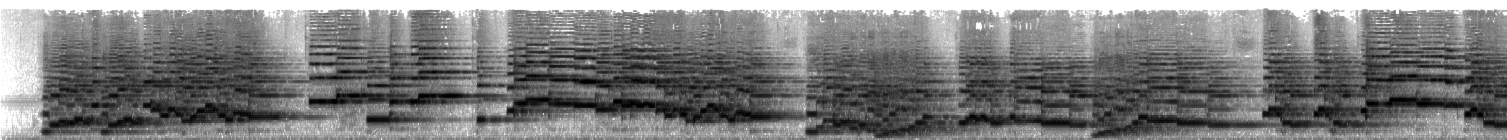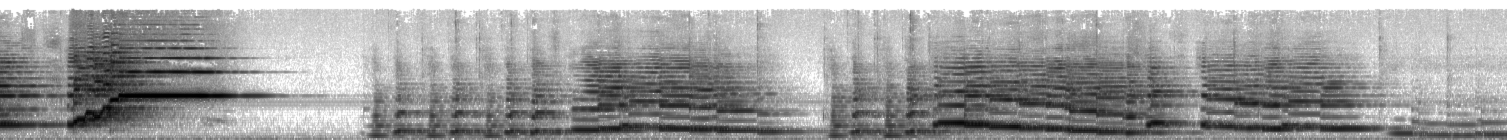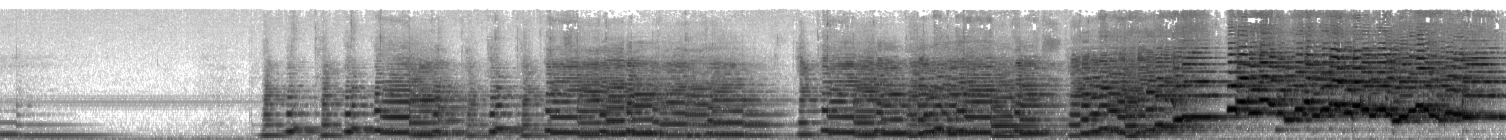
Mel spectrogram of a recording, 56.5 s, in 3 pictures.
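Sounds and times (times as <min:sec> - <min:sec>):
solo clarinet: 0:00.5 - 0:22.5, 0:23.4 - 0:38.9, 0:40.8 - 0:56.5.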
